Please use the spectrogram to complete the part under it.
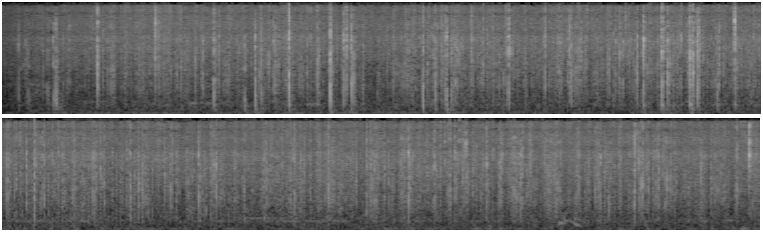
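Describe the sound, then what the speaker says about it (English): Rain falls steadily on surfaces outdoors in a park in Japan, a dense, close patter of drops with occasional sharper taps, continuous for the whole stretch with no talking. "The rain is actually probably a pretty big part of it."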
